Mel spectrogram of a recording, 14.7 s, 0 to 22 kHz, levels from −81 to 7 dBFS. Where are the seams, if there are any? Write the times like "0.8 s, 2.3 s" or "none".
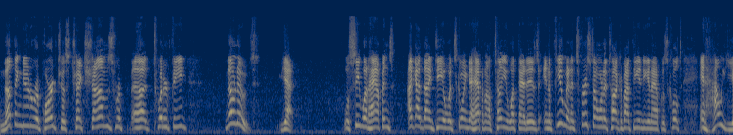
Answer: none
